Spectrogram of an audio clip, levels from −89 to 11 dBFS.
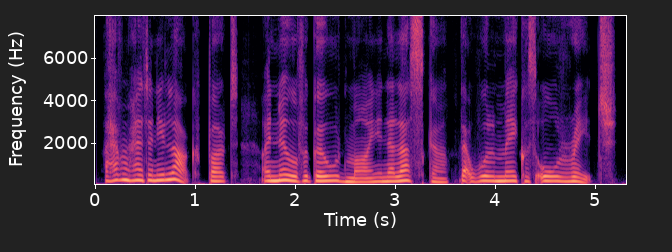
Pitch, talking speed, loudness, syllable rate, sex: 210 Hz, 225 wpm, -14 LUFS, 5.1 syllables/s, female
